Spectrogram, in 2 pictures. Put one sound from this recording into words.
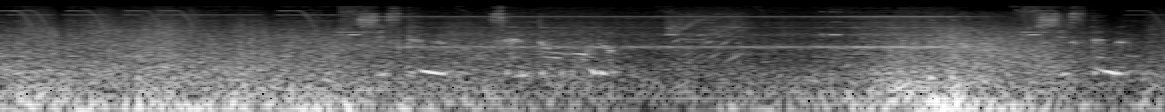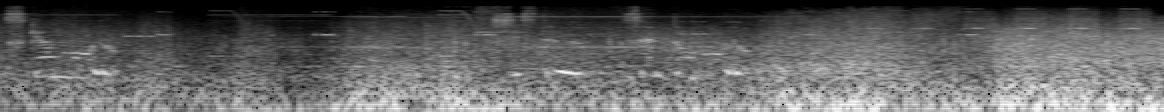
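A mech's thrusters roar steadily.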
